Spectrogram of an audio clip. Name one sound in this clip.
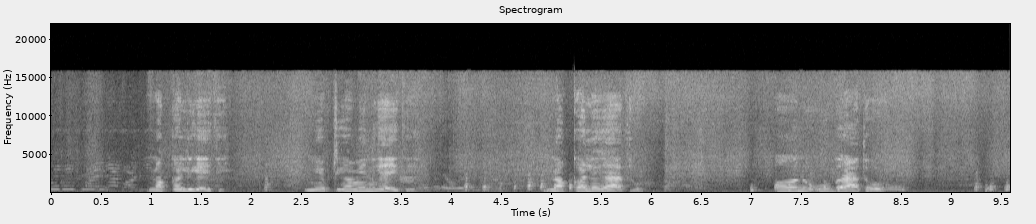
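An elderly woman speaks calmly and with feeling, close by.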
